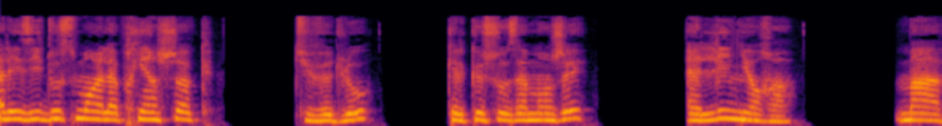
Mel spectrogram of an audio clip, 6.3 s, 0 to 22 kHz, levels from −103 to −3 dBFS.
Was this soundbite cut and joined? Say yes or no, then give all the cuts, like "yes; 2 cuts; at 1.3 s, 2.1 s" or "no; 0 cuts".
no; 0 cuts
